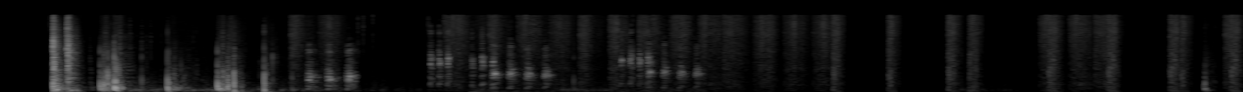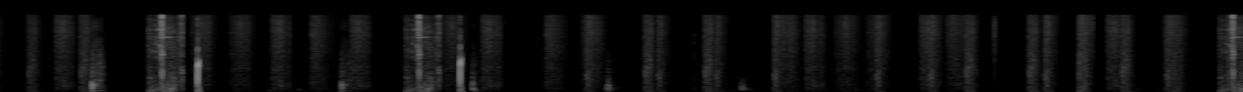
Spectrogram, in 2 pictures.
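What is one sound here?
Game footsteps patter on grass in a video game.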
